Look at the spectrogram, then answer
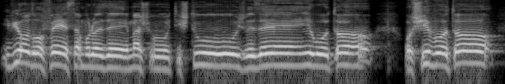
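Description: A man, a rabbi, giving a sermon that tells a story through acted-out dialogue and questions to the listeners. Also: high-pitched. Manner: acts out dialogue in a story, lively questions to the audience.

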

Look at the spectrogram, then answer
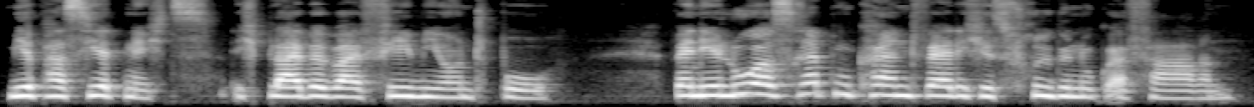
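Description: Brief: resentful young man, quietly bitter; female narrator voices him, slightly high. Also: moderate pace, close to an everyday voice. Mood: resigned. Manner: resentful, reproachful. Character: hurt, bitter young man leaving his friends. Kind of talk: audiobook character voice.

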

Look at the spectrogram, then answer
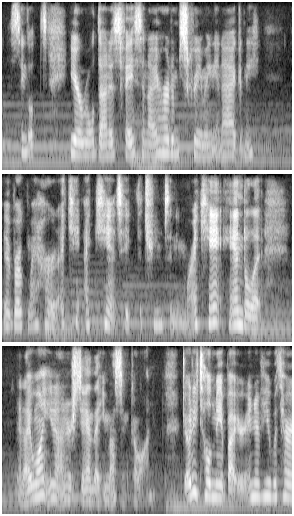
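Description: A woman's voice: medium pitch, fairly bright tone, lightly acted. Woman reading as a haunted, grieving older man. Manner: weary, bitter, apologetic. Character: grieving middle-aged man, bitter and haunted. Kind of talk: storytelling reading.

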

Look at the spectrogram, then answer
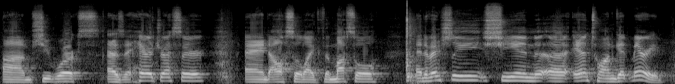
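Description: A man in casual chat, rambling with lots of fillers and getting excited as he explains. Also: medium pitch, moderate pace, noisy background.

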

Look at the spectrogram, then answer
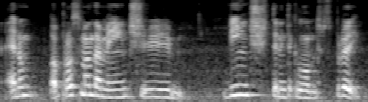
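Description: A woman who drives for a rideshare app appears as a guest in a casual chat, recounting stories from her rides at a moderate pace in a voice on the high side. She acts out the scenes, adding sound effects.

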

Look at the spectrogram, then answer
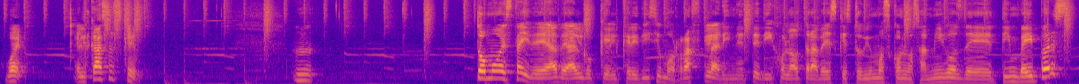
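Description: A woman's voice: very deep voice, expressive, moderate pace, pauses often, dark tone, faint music behind. A woman with a Mexican accent, a vaping vlogger in a casual, profane rant who swears freely and acts out the voices she quotes.

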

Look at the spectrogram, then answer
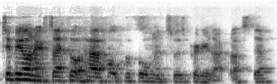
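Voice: medium pitch, animated, quick pace, a bit bright, muffled recording. A speaker giving blunt, candid opinions in a casual film review chat. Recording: echoey room with faint hiss.

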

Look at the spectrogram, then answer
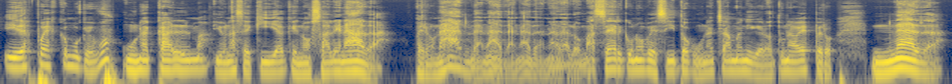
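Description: A man with a Venezuelan accent hosting a podcast, telling a comic story in an animated, slangy, self-mocking way. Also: medium pitch, brisk, gravelly, slightly rough, dry recording, studio quality. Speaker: podcast host.

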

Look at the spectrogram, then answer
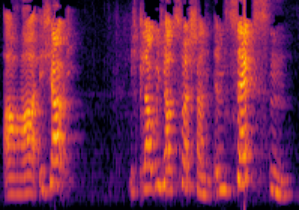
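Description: A woman playing a casual quiz game, talking too loudly as if over headphones. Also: sits high, lively intonation, a little slow. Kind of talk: playful quiz game chat. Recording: echoey room, faint noise, clicks.

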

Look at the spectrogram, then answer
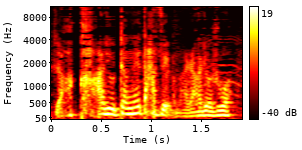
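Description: A man's voice: mid-range voice, expressive, very fast, over loud music. A man, hosting a comedy podcast and telling jokes in a playful, slangy way. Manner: playful, laughs often, slangy. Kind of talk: casual joke telling.

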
